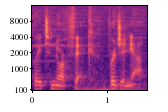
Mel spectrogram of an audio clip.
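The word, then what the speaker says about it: Norfolk: on its way to Norfick, Virginia. Now, if someone wants to fight me on that pronunciation, I swear I consulted a couple of friends who live in Virginia for that one.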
